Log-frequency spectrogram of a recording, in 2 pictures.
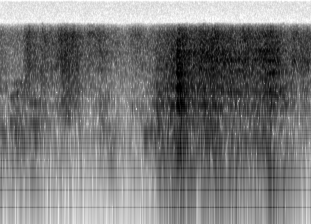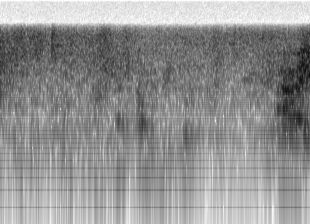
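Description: A tall stage gangway scraping as the crew pushes it upright, a noisy scrape about a second long that starts about two seconds in, with voices in the background.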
